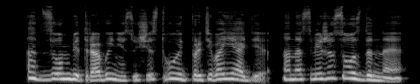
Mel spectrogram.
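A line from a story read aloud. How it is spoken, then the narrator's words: Sobbing. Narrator (Russian): всхлипнула Дара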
